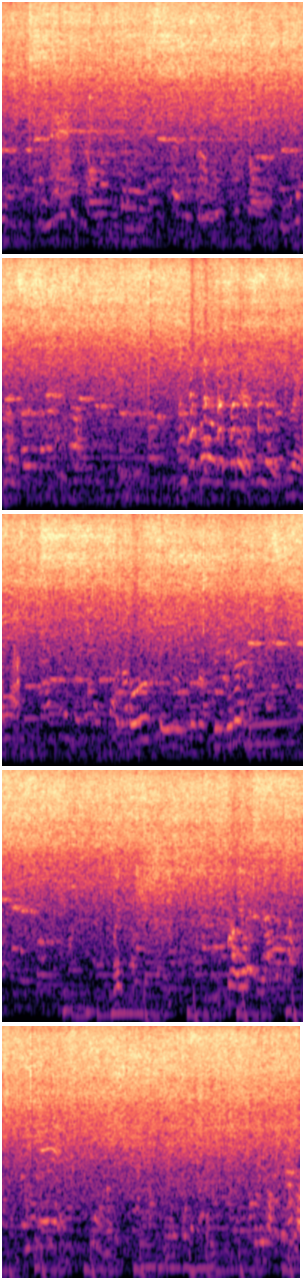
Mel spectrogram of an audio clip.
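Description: Meat sizzles steadily on a hot grill plate.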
